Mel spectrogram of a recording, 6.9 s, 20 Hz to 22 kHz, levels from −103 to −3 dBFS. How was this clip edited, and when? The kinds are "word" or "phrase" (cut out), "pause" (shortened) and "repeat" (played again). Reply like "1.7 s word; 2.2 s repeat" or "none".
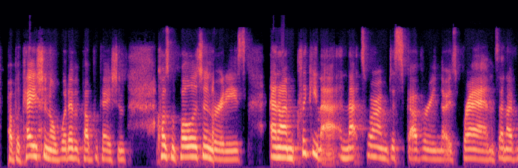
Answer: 2.1 s word; 2.8 s phrase; 4.2 s word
